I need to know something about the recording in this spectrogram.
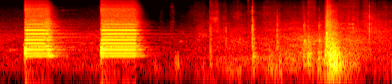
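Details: New horns installed on newly made, painted brackets, test honk: two firm honks about half a second each, steady clear tone with no rasp or warble; normal horn sound, much better than the old horns.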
